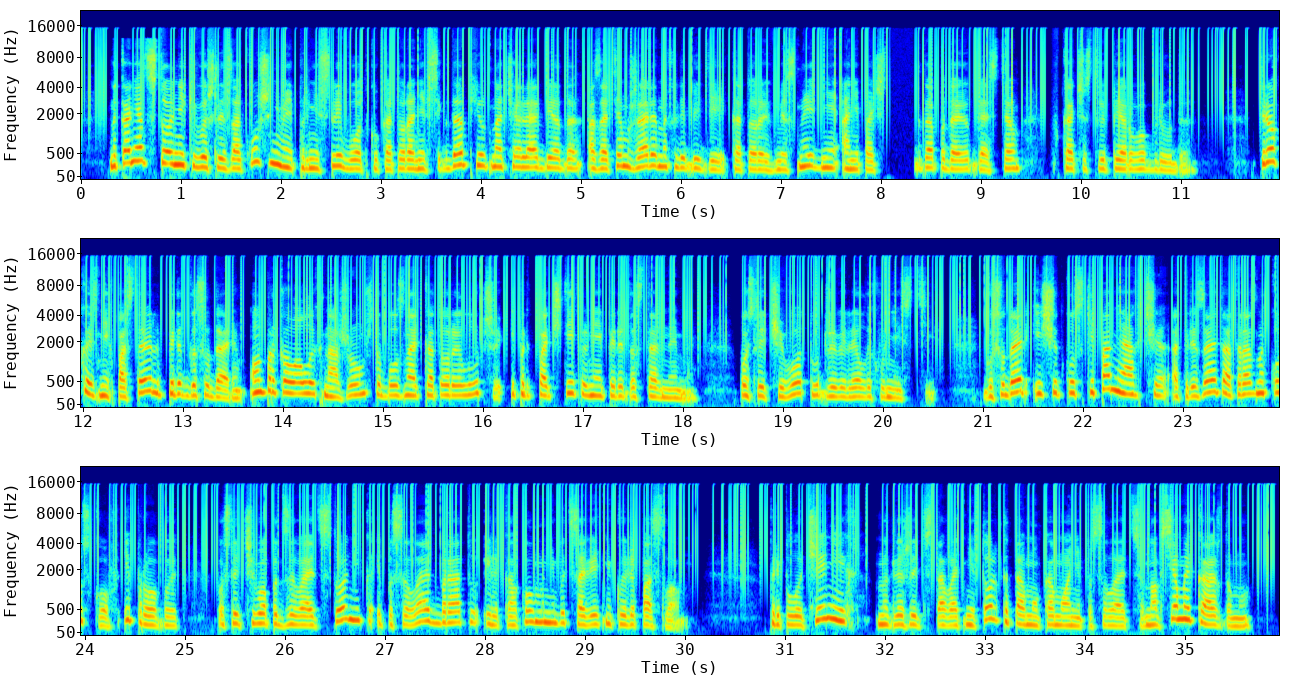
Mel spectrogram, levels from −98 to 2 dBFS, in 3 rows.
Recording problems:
garbled, watery; slightly; nothing above 15 kHz
crackle, like an old record; noticeable; 10 dB below the speech
audio cutting out; at 8 s

